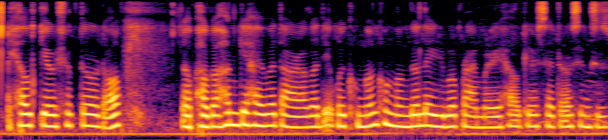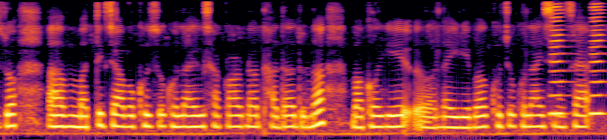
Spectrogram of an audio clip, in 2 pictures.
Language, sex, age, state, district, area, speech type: Manipuri, female, 18-30, Manipur, Thoubal, rural, spontaneous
